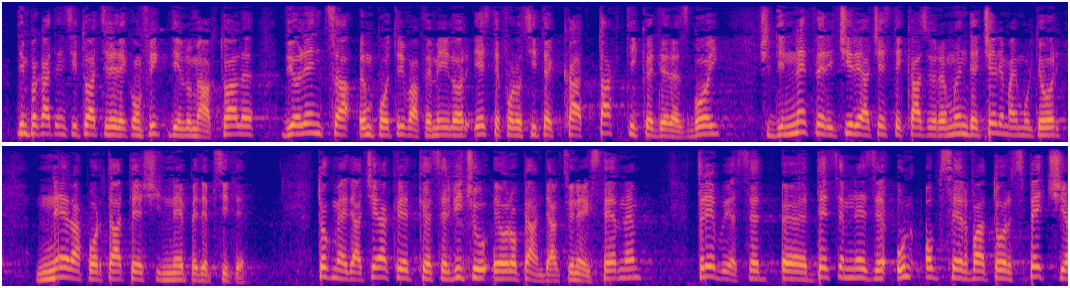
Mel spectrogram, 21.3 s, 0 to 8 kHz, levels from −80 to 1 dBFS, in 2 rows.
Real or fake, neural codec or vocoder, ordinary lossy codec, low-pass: real; none; none; 7.2 kHz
